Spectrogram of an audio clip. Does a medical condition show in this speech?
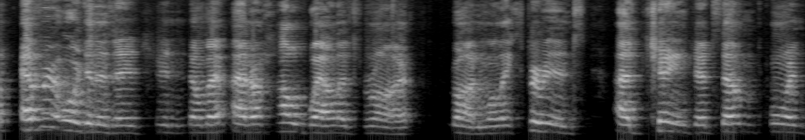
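Yes: cerebral palsy; present from birth.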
